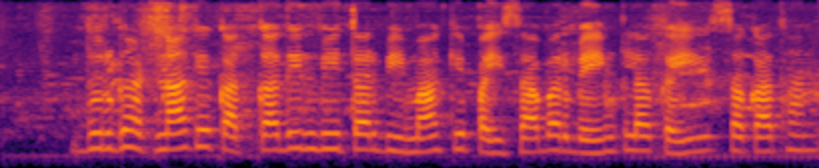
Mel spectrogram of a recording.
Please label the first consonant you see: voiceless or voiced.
voiced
